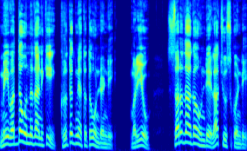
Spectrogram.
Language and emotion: Telugu, neutral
